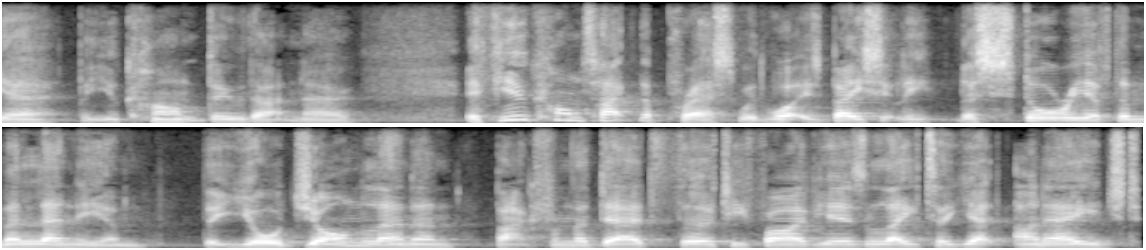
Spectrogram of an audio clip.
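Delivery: ordinary delivery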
